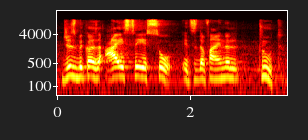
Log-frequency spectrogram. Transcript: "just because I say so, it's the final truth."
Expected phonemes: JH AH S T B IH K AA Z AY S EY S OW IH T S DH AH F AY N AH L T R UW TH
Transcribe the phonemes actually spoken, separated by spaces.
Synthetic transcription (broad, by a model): JH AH S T B IH K AA Z AY S EY S OW IH T S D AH F AY N AH L T R UW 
